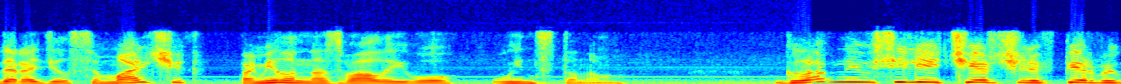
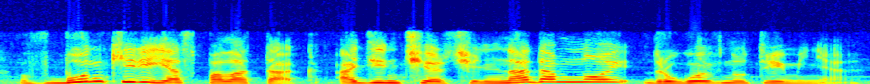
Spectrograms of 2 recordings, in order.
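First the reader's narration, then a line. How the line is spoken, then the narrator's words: Cheerful reminiscing. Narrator (Russian): она весело вспоминала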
